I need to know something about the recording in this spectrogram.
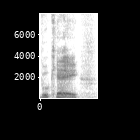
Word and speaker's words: Bucket: Bucket High Bucket pronounced bouquet.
